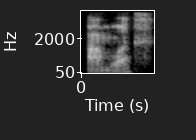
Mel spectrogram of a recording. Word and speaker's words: AMLA: Grant, moving on then to AMLA or AMLA. I've listened to some interviews and I'm reliably informed it's going to be pronounced AMLA.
